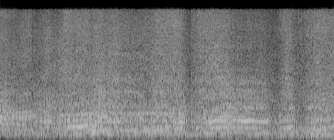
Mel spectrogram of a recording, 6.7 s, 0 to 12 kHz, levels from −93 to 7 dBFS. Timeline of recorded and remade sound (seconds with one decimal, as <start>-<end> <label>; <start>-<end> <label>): 0.0-1.0 recorded; 1.0-1.5 remade; 1.5-6.7 recorded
